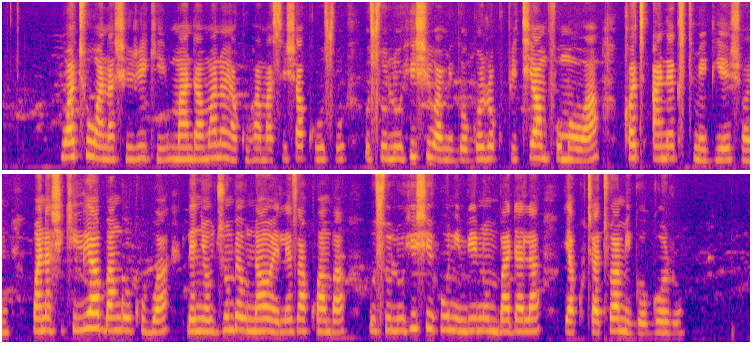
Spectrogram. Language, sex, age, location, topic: Swahili, female, 18-24, Kisumu, government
